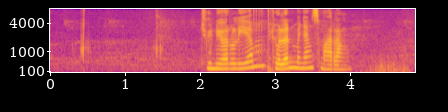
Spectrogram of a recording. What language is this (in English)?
Javanese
